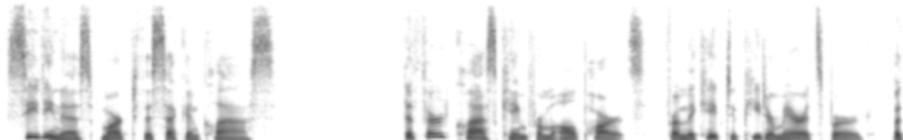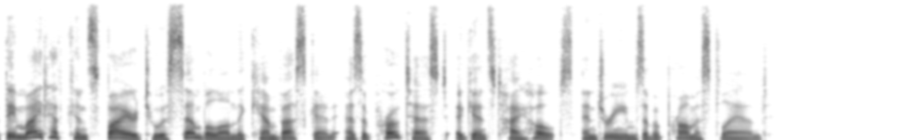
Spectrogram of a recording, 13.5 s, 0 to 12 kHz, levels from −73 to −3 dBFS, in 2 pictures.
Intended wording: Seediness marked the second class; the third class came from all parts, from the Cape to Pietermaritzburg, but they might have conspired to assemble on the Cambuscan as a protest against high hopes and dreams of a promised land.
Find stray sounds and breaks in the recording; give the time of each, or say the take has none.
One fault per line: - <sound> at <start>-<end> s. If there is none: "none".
none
